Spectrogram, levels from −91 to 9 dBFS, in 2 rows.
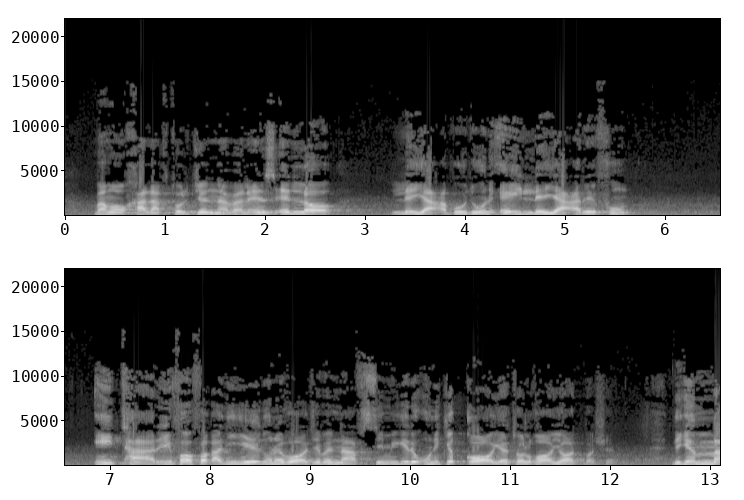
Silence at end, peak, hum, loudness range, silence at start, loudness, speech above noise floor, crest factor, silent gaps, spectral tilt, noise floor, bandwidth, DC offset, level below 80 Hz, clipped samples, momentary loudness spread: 0 s; 0 dBFS; none; 2 LU; 0.3 s; -14 LUFS; 26 dB; 14 dB; none; -6 dB/octave; -39 dBFS; 12.5 kHz; under 0.1%; -46 dBFS; under 0.1%; 8 LU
